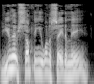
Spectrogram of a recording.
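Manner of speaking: woman challenging the parrot, pointed; confrontational customer. Acted. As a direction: get right in its face. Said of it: "when she asked the parrot".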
